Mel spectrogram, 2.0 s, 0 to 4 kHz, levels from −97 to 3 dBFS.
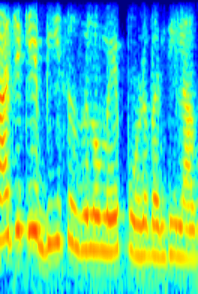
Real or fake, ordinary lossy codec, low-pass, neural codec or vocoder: real; Opus, 16 kbps; 3.6 kHz; none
